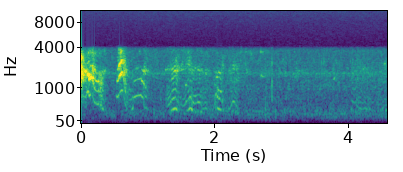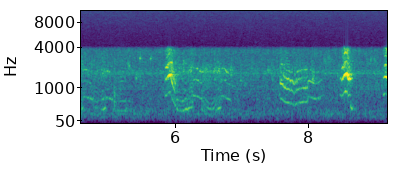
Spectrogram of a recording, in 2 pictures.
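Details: Mobee, a Chihuahua having fun playing by himself indoors, makes funny noises: wavering, whiny whimpers and sharp yips in bursts near the start, around 1.5, 6 and 8.5 seconds, with quieter warbling moans between.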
